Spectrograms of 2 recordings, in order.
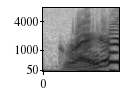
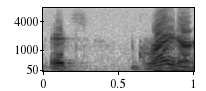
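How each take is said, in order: First: Greater? with a rising question tune. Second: Falling statement tune on It's greater. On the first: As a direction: let greater? lift at the end like an unsure question. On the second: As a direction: say It's greater as a firm statement with the voice dropping at the end. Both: Shown as a demonstration. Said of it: "Don't ask it in a question".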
